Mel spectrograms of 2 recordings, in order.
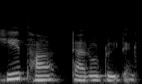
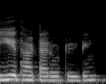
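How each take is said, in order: First: The phrase is said slowly with firm weight. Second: The phrase is said quickly and hurriedly. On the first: The speaker calls it right. "तो ऐसे नहीं, ... दबा-दबा के कह रहे हैं" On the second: The speaker calls it wrong. "कुछ लोग बहुत तेज़ी से बोल देते हैं"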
